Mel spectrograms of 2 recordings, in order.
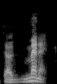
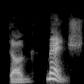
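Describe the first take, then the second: First: The surname rhymes with hick. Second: The surname rhymes with bench. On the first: The speaker calls it wrong. "not Doug Menick" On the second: The speaker calls it right. "I will try to remember to say his name as Doug Mensch"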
